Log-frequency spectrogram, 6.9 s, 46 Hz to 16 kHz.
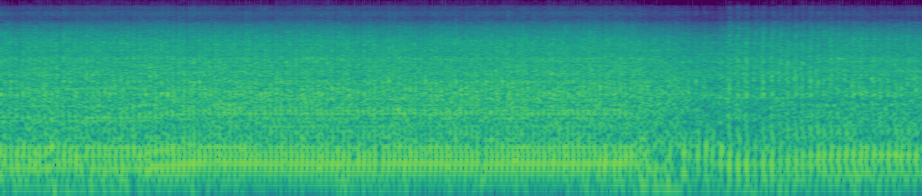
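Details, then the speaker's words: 26 HP Kohler V-twin tractor under mowing load in deep grass drops into an uneven, lumpy beat after a few seconds as one cylinder quits. This is the intermittent misfire of about two years; a dead ignition coil. "so I've had an intermittent problem with this tractor where it starts missing and it seems like it's running on just one cylinder"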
